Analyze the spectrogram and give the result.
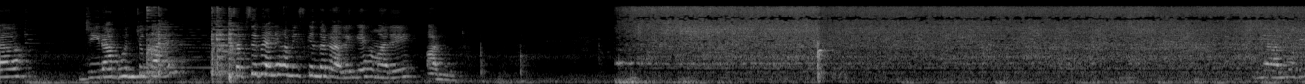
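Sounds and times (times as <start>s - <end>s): potatoes sizzling in hot oil: 6.2s - 13.0s.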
